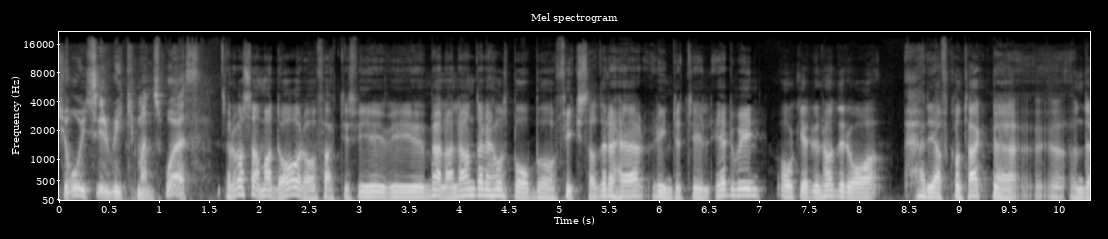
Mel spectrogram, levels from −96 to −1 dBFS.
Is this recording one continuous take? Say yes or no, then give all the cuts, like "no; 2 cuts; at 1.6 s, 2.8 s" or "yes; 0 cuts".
no; 3 cuts; at 1.5 s, 7.1 s, 8.3 s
